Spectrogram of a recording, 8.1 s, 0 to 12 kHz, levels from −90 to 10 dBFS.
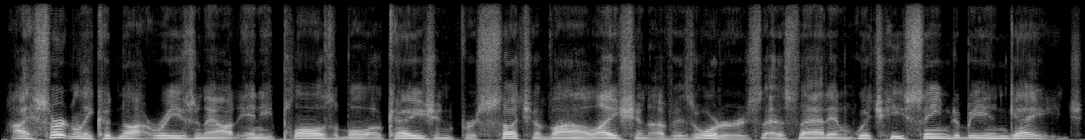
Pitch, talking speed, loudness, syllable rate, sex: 130 Hz, 185 wpm, -17 LUFS, 4.9 syllables/s, male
